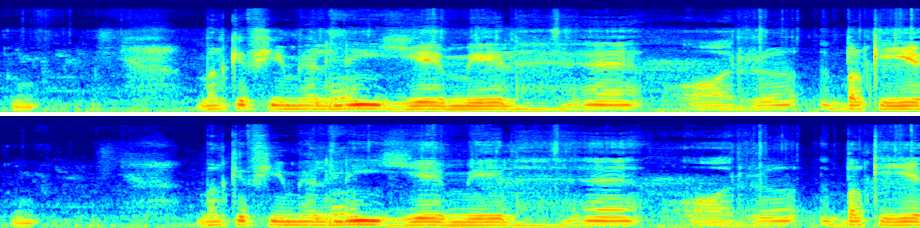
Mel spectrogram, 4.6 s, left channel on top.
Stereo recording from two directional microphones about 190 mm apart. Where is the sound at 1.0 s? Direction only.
20° right (ahead or behind).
